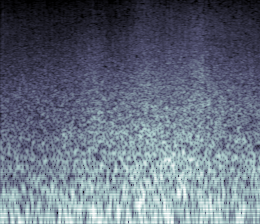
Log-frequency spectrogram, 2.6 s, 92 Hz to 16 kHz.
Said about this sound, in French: 29 septembre 1759. À 600 km des côtes du Chili, une violente tempête secoue les flots de l'archipel Juan Fernandez.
